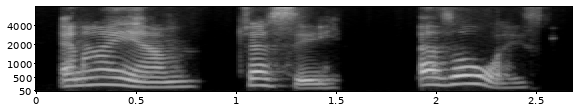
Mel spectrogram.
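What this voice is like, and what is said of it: Slightly robotic, flat delivery. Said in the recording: “Oh, you sounded like a robot. ... Yeah, a little bit.”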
